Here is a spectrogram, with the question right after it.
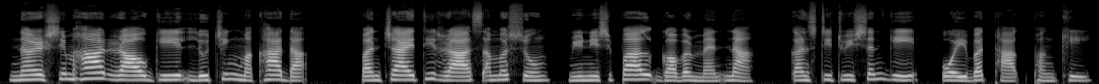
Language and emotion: Manipuri, neutral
